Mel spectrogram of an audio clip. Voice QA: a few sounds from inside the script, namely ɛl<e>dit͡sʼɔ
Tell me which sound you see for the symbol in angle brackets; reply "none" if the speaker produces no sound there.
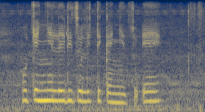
e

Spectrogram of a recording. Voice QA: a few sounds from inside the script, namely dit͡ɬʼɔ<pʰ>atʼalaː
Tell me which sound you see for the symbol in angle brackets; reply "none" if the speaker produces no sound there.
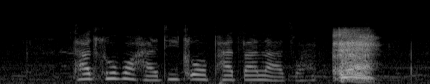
pʰ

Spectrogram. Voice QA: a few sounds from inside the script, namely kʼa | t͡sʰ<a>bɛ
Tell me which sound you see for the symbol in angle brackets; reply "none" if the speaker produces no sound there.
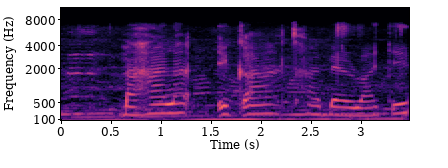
a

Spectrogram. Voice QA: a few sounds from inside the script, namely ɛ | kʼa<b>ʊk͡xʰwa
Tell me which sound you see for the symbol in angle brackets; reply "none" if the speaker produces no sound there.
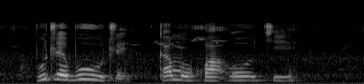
m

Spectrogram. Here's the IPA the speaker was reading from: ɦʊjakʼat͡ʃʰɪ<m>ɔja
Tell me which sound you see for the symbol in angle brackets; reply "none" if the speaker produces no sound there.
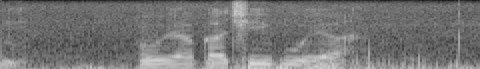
b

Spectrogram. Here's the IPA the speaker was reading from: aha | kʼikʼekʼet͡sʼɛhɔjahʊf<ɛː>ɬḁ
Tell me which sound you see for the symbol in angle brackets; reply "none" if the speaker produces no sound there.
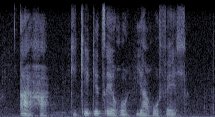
ɛː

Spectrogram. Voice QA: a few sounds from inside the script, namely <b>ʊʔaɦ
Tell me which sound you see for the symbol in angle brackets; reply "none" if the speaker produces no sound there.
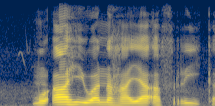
m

